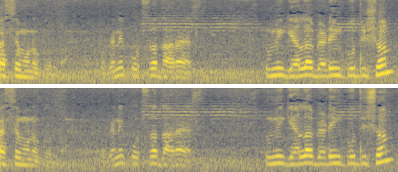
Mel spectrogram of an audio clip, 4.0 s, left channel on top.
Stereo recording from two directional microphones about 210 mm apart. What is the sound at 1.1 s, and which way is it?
Speech, 55° right (ahead or behind).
